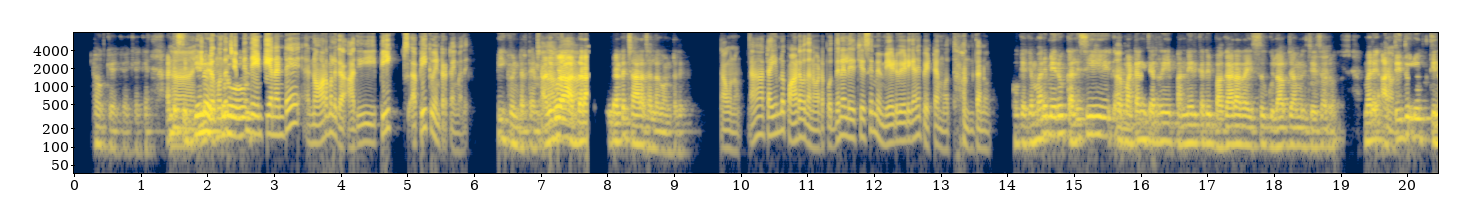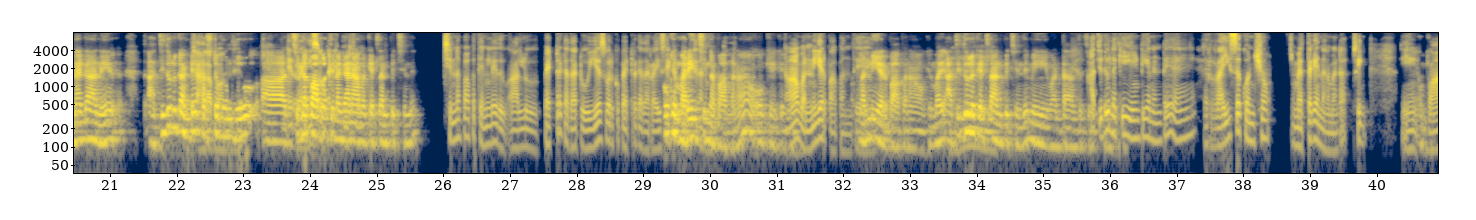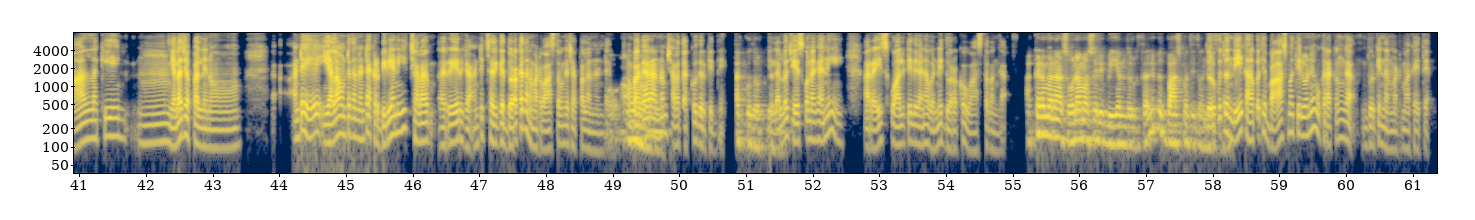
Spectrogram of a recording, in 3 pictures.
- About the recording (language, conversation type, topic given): Telugu, podcast, అతిథుల కోసం వండేటప్పుడు ఒత్తిడిని ఎలా ఎదుర్కొంటారు?
- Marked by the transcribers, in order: in English: "నార్మల్‌గా"; in English: "పీక్స్ పీక్ వింటర్"; in English: "పీక్ వింటర్ టైమ్"; in English: "టైమ్‌లో"; other background noise; laughing while speaking: "మొత్తం అంతాను"; in English: "కర్రీ"; in English: "కర్రీ"; in English: "ఫస్ట్"; in English: "రైస్"; in English: "టూ ఇయర్స్"; in English: "రైస్ ఐటం"; in English: "వన్ ఇయర్"; in English: "వన్ ఇయర్"; in English: "రైస్"; in English: "సి"; in English: "రేర్‌గా"; in English: "రైస్"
